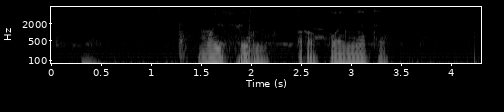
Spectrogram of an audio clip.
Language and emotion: Russian, neutral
